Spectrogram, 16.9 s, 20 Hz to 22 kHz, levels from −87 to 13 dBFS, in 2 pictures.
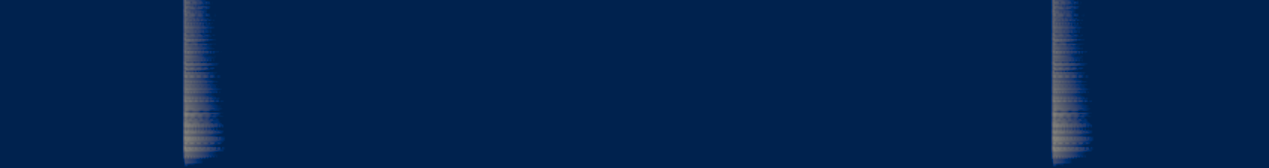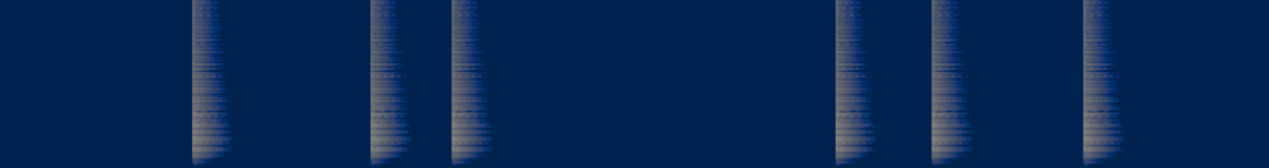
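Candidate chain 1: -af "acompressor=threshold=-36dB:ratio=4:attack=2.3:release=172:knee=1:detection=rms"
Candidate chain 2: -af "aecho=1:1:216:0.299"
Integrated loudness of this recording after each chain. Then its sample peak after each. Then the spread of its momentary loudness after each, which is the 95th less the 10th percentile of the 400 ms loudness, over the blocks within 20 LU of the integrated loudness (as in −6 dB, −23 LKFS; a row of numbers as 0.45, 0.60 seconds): −46.0, −35.5 LKFS; −18.5, −9.0 dBFS; 10, 11 LU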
